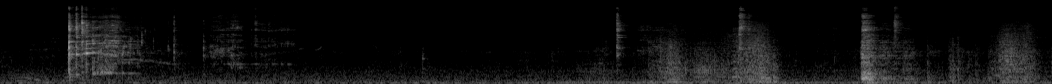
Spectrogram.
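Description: A serving utensil scraping and clinking against cookware and a plate as string beans and potatoes are spooned out. There is a sharp clink about a second in and longer scrapes near the end.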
